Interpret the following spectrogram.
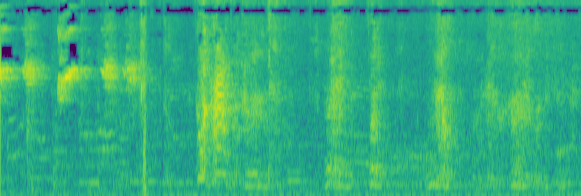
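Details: An energetic Jack Russell Terrier gives short, high yips and soft whimpers in brief bursts, with faint human speech and indoor background noise.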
